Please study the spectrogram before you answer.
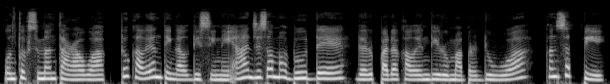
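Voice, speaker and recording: A woman voicing a kindly, hospitable aunt in an animated game story, speaking gently. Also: a little high, moderate pace, no echo, clean studio sound, natural voice. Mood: caring. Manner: gentle, welcoming.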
